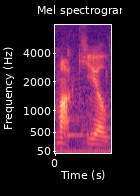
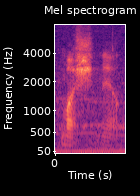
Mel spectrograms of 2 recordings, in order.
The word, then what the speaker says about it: Maciel: You pronounce Maciel, not Machinel. Maciel.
